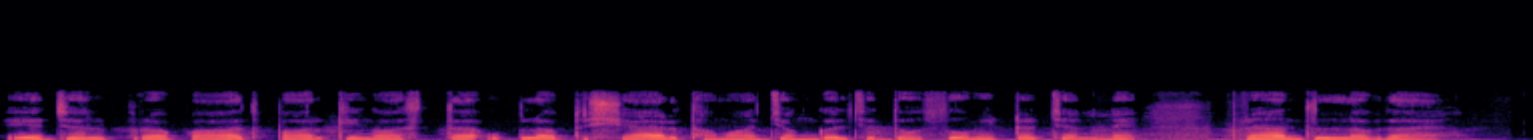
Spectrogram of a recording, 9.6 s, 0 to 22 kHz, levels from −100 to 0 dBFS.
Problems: low volume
